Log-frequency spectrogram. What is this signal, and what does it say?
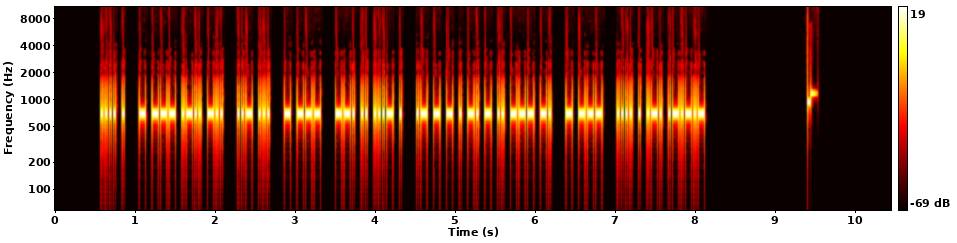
Morse code, heard as a keyed tone, about 44 wpm, 700 Hz. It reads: HE TOLD US TO GIVE ATTENTION TO HER.
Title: Sentences from Top 1000 Words 45wpm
